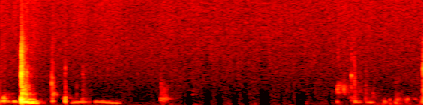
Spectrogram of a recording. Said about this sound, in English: Please excuse the noisy birds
